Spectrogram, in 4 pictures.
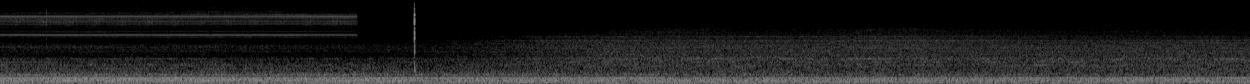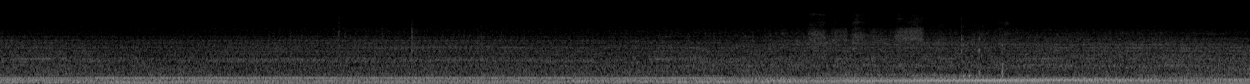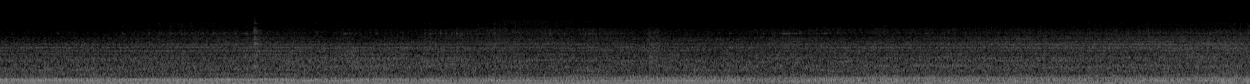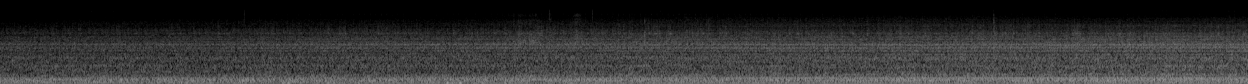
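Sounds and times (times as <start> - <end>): tractor engine running: 0.0 - 3.6.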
